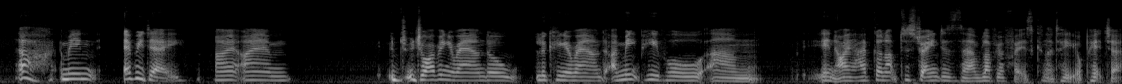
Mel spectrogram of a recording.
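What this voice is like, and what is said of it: British accent. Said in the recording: “being a Brit in America ... The accent, it makes me sound official”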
